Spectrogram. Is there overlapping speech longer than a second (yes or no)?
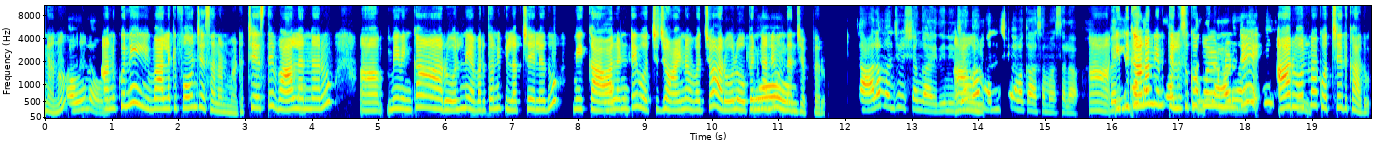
yes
